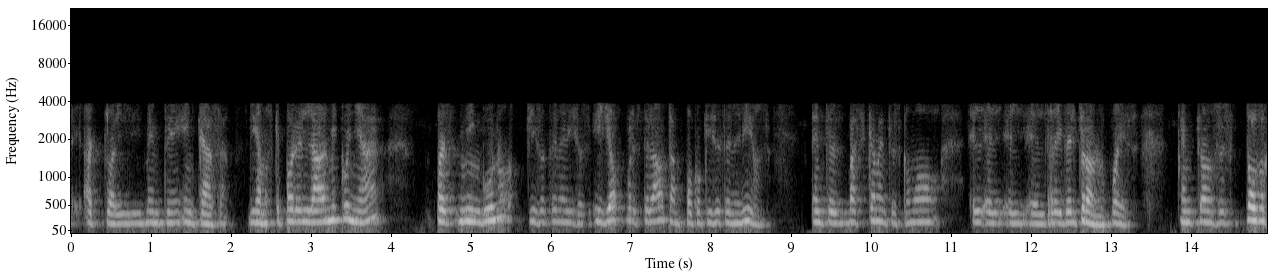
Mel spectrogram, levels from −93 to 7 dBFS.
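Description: From start to finish the speech sounds buzzy and gravelly, with nothing above 4 kHz: plainly audible GSM full-rate codec damage, which fits 13 kbps pulse-excited vocal-tract coding.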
